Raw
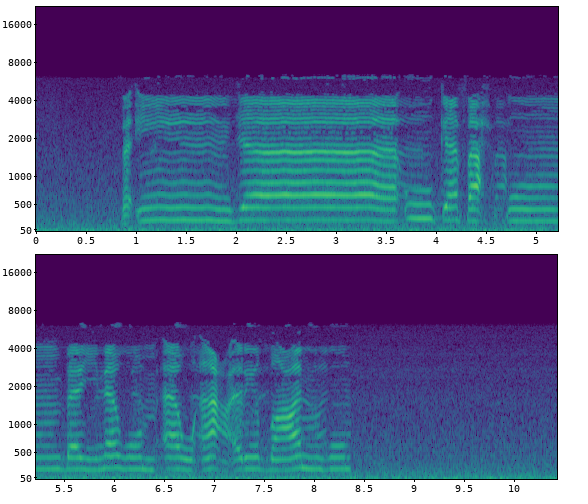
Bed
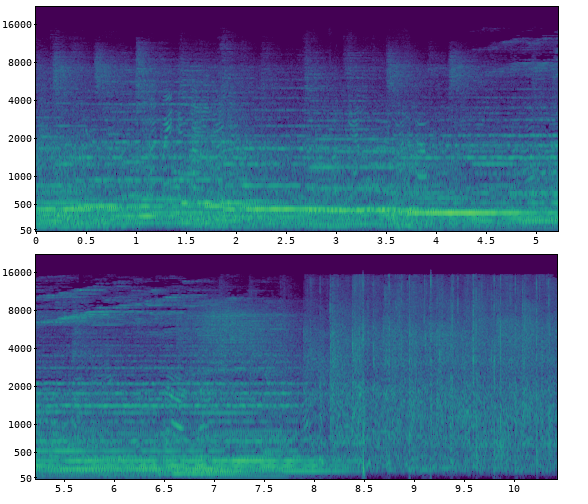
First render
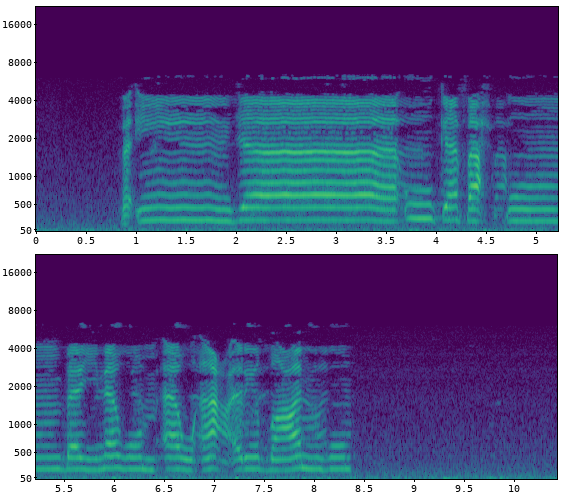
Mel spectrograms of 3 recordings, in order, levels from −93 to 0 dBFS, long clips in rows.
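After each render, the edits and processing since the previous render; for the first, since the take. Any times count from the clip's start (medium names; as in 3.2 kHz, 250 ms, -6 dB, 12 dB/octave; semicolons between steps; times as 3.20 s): noise print and reduce 9 dB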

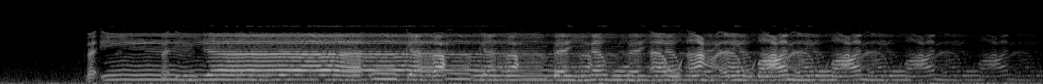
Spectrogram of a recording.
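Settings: feedback delay 735 ms, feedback 47%, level -4 dB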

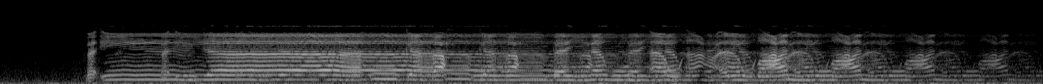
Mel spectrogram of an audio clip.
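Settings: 6.76–7.17 s: compression, threshold -31 dBFS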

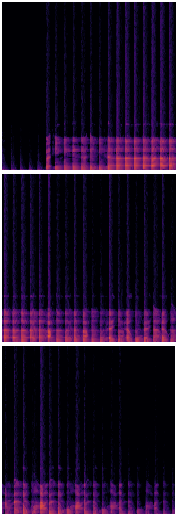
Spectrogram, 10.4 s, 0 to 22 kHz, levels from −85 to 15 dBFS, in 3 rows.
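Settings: in parallel at -11 dB: companded quantiser 4-bit; on the sum: sawtooth tremolo in dB decaying 5.7 Hz, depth 28 dB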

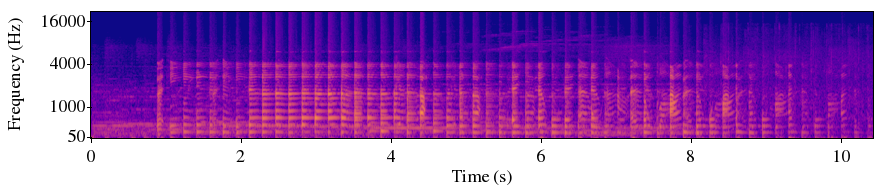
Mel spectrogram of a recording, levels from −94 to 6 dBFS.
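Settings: add bed -19 dB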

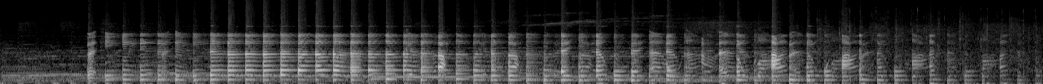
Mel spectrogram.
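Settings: trim +11 dB; peak limiter -2 dBFS, peak gain reduction 2 dB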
